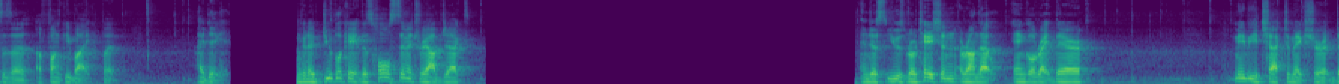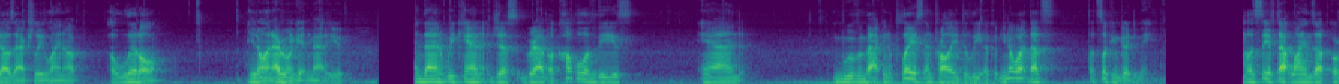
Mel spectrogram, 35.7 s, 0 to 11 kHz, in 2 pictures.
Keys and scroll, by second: 1.0 super+s, 5.2 e, 7.0 e, 11.2 r, 15.6 1, 18.5 e, 26.7 w.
